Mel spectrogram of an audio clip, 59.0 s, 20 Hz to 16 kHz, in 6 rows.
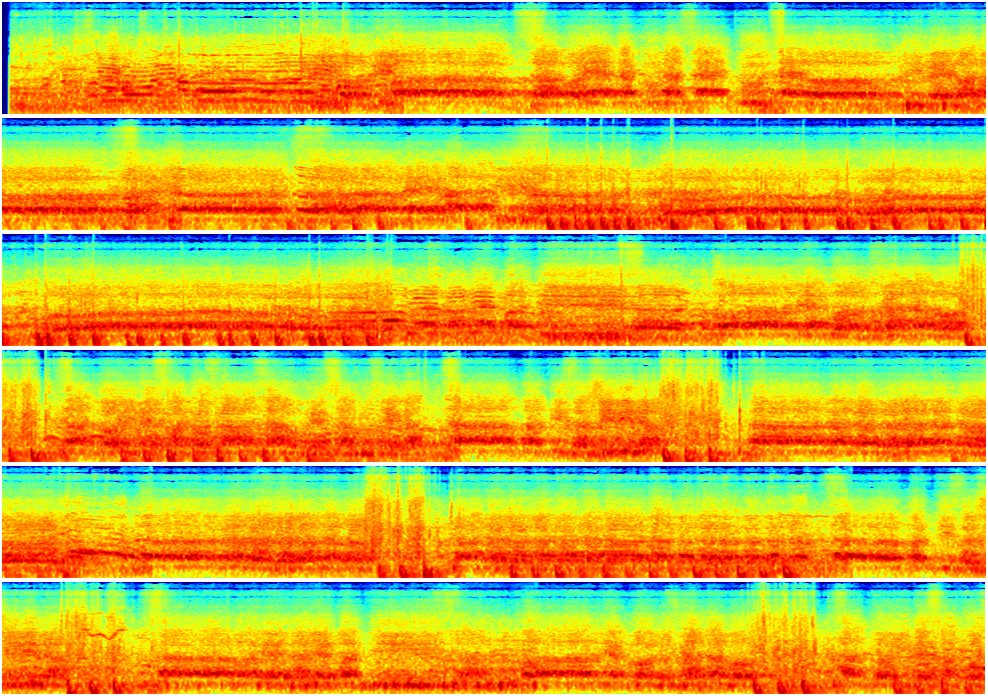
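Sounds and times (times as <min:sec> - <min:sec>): crowd chanting in unison: 0:00.8 - 0:59.0
fast rhythmic drumbeat: 0:09.5 - 0:23.7, 0:29.2 - 0:33.1, 0:35.9 - 0:37.8, 0:38.4 - 0:40.4, 0:42.9 - 0:47.7, 0:49.5 - 0:59.0.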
